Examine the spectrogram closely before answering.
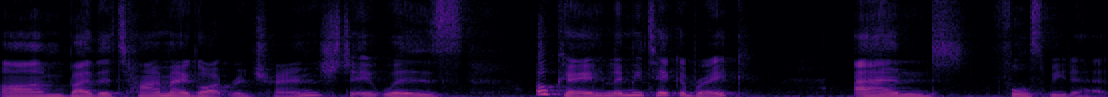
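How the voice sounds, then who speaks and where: Her intonation lively, a woman with a fairly low voice speaks at a moderate pace. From Zimbabwe, with childhood moves (Cuba, US, South Africa, UK). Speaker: skincare brand founder. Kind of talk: podcast interview. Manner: frequent filler 'um'.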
